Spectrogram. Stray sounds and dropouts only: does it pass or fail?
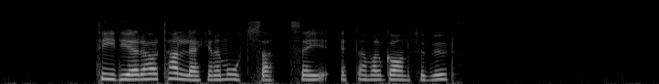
pass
